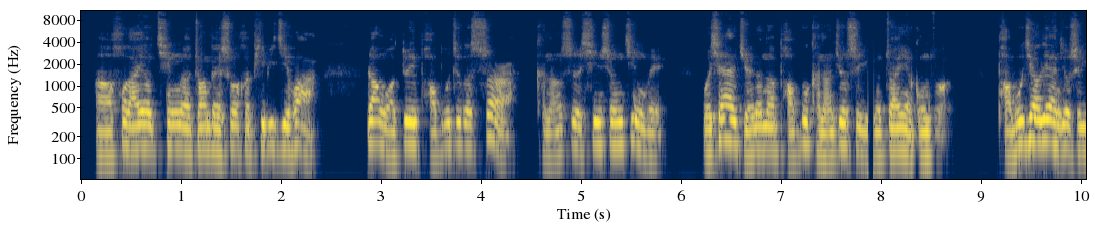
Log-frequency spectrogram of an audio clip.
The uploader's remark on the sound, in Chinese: 第一次线上录制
